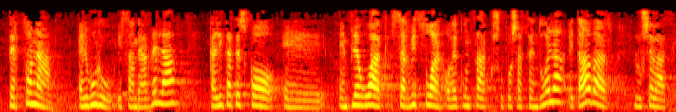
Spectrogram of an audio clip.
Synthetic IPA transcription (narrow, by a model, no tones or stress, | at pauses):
pe̞ɾt͡so̞na | e̞lβuɾuisambe̞aɾðe̞la | kalit̪at̪e̞sko̞ | e̞mple̞ɣ̞uakse̞ɾβit͡suano̞β̞e̞kunt͡saksupo̞sat͡se̞nd̪ue̞laʔe̞t̪aːβaɾ | luse̞β̞at̪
